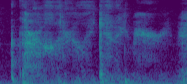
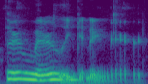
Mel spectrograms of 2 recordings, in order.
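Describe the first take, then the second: First: Whisper. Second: Excited squeal. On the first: Whispered repeat. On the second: Excited reaction, high. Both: Real, not acted.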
